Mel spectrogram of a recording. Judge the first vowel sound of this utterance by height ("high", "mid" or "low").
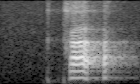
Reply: low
